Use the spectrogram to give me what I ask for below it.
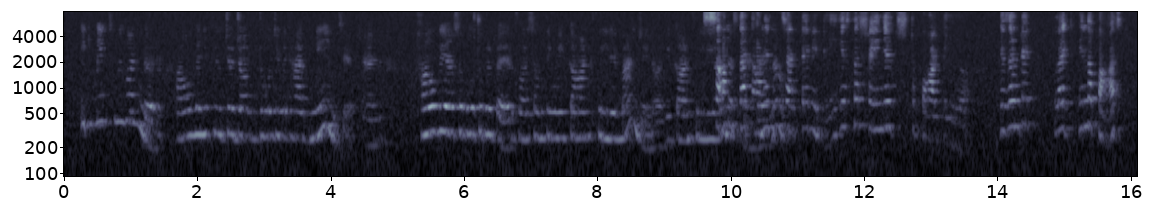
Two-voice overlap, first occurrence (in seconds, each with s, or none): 9.6 s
